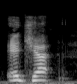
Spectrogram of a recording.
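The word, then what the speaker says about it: Agya: It's not very good. Eja is actually... Eja is the word for father, so it's a title of respect, and this is the professional name of a musician called Daniel Amponsa.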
